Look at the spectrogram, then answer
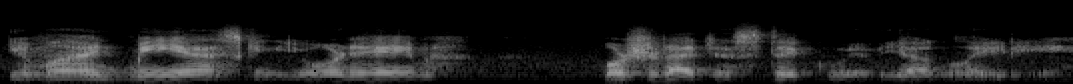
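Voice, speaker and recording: An old homeless man with a low voice that is rough and husky at the edges. He is gentle and folksy, slow to get his words out, and courtly in an audio drama way. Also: lively intonation, muffled recording. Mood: gently curious. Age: older. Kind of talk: naturalistic audio drama acting.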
